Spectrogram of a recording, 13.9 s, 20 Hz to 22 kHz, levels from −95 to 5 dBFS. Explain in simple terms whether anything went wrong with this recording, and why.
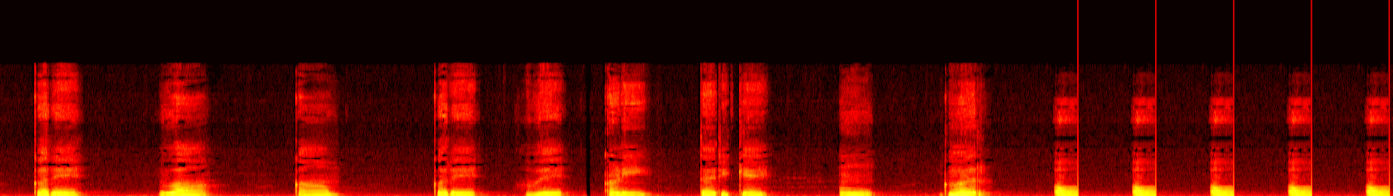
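HE-AAC compression, throughout: the speech has a gritty, metallic treble and lispy s sounds, likely from a codec rebuilding the high end by copying lower tones upward.

Broken-record loop, from 10.77 s to the end: a 0.78-second piece repeats four times back to back, likely because playback stalled, so the speech that belonged there is lost.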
